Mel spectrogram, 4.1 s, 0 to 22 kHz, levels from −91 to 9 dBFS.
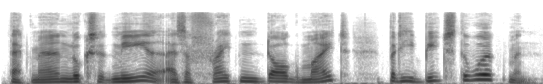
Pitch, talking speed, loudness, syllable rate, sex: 135 Hz, 220 wpm, -19 LUFS, 5.0 syllables/s, male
